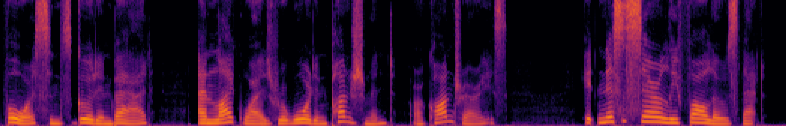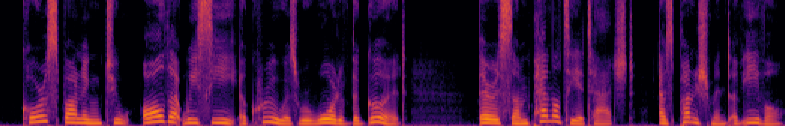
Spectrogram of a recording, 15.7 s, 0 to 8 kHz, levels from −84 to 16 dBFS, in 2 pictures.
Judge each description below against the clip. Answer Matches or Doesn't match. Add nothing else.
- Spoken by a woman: Matches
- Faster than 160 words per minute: Doesn't match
